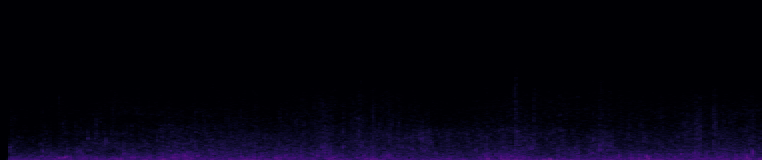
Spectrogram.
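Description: Open sea water laps and splashes steadily.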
